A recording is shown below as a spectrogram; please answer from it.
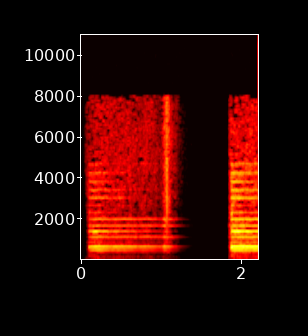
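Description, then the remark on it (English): A grandfather clock in the hall of a house chimes at 2 o'clock in the morning with two rich, ringing bell strikes; the first hums and slowly fades, then after a short silence a second loud strike begins, with no voices present. “The grandfather's clock in the hall,”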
